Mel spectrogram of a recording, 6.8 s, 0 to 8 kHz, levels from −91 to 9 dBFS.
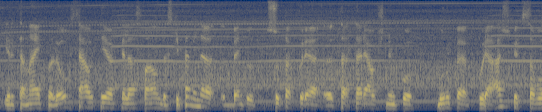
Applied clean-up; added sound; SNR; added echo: none; Trumpet + Domestic sounds, home sounds; 10 dB; none.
